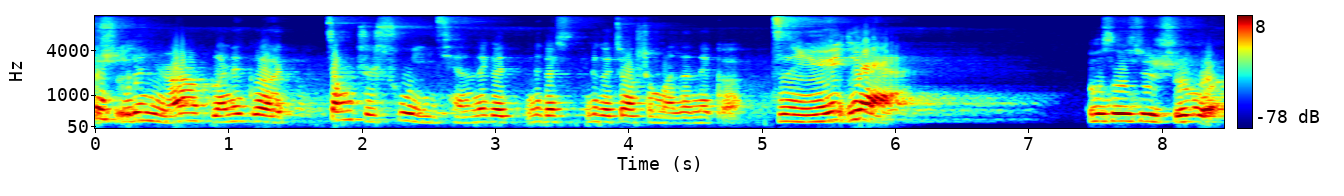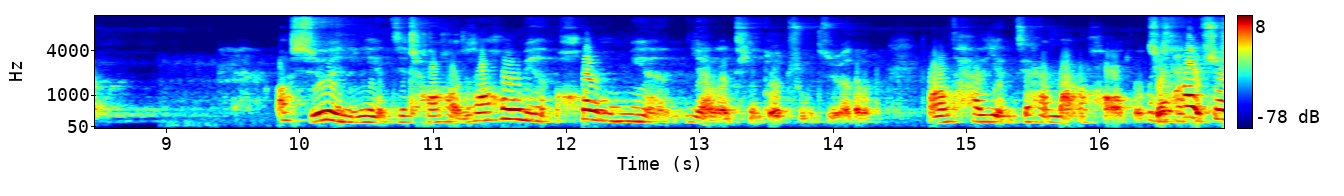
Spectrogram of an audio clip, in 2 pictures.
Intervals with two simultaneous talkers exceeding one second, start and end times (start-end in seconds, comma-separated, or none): none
